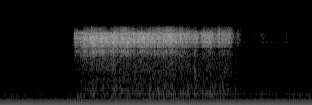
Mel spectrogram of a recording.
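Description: A gouge scrapes and shaves a spinning wooden bowl.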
